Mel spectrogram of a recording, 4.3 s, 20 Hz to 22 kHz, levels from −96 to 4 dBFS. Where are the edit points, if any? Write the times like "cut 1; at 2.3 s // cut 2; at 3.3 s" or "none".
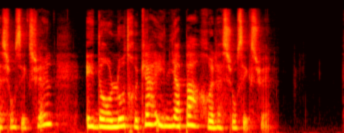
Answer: none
